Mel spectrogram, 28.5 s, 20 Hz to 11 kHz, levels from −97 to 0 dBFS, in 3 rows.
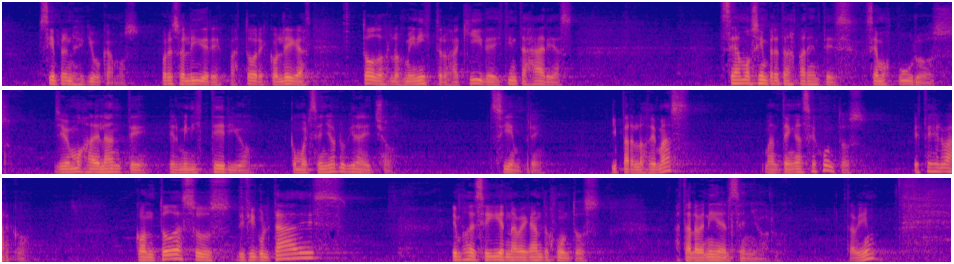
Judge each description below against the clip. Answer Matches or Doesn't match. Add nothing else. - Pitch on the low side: Matches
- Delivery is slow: Matches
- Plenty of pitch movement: Doesn't match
